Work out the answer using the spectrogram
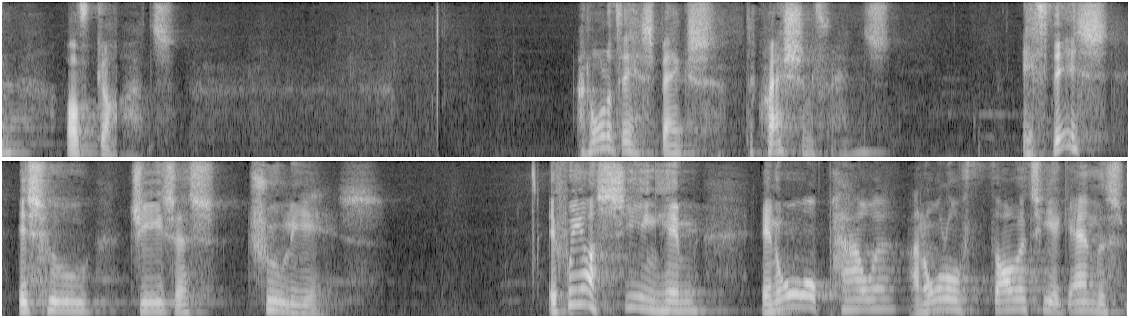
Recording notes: Hello and welcome to Bethel Evangelical Church in Gorseinon and thank you for checking out this weeks sermon recordings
